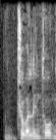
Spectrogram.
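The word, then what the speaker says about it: Joelinton: Jolinton, ja.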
